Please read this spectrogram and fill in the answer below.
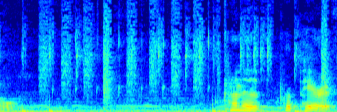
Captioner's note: spritzing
